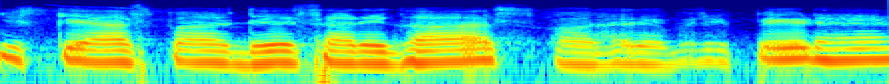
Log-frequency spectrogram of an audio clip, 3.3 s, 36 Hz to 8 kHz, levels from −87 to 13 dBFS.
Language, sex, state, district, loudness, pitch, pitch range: Hindi, male, Chhattisgarh, Bastar, -14 LUFS, 155 Hz, 145-175 Hz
